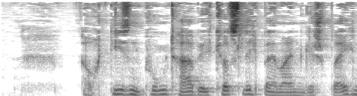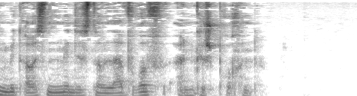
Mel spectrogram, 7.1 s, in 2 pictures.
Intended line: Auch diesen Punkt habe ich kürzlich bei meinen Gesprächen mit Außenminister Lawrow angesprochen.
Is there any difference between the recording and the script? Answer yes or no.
no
